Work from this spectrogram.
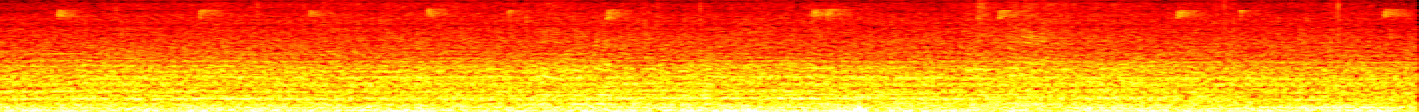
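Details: Steady buzzing hum from a queenless honey bee colony making queens, with faint high chirps repeating about every half second above the drone.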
